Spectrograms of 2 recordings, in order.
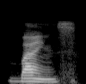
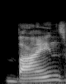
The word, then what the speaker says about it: vines: v sound okay so instead of binds with the b okay use your top teeth and your your bottom lip vines vines good nice job okay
